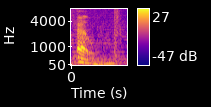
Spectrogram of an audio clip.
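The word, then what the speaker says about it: אל: Al is also the short form of the word Elohim, which is a title of Yahuwah, meaning a mighty one. Many in modern Hebrew pronounce it as El.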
